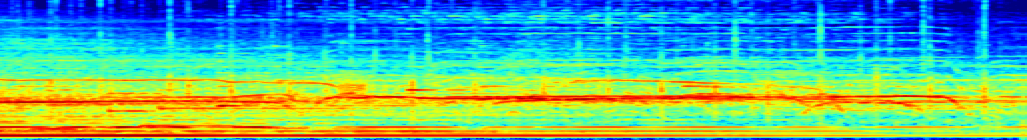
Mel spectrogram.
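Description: Live pop band holding a sustained chord over a steady low bass as a song ends, while an arena crowd cheers and whoops.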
